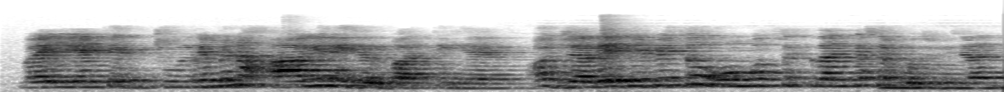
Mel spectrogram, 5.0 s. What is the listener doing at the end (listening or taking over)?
listening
